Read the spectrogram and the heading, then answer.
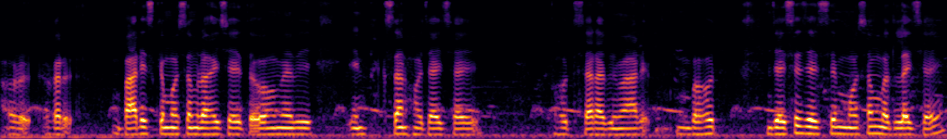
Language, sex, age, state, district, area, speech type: Maithili, male, 45-60, Bihar, Purnia, rural, spontaneous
